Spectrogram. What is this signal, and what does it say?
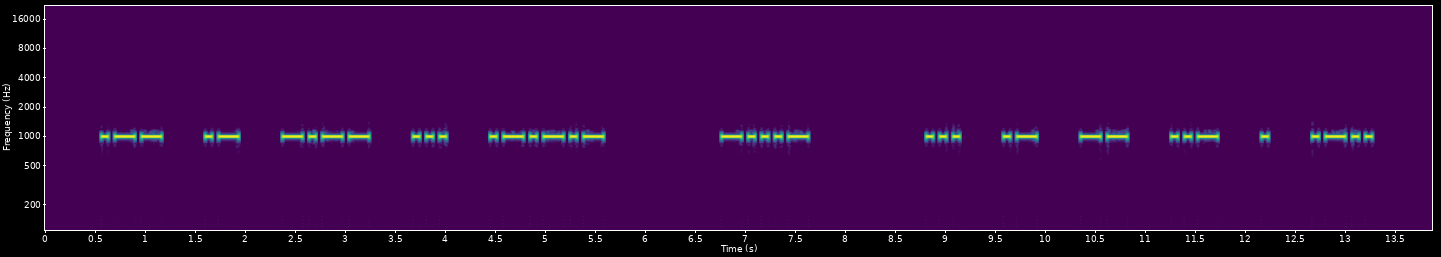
Morse code, heard as a keyed tone, about 18 wpm, spaced as for 12 wpm, 1000 Hz. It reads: WAYS. <BT> SAMUEL
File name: qotdfiles / 12wpm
